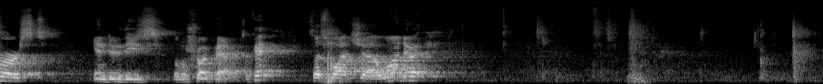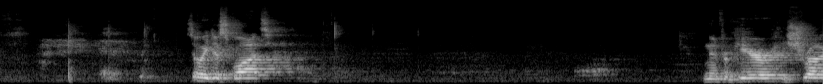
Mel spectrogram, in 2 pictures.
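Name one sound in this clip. An older man speaks calmly and clearly.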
